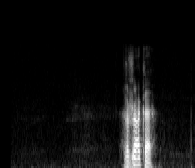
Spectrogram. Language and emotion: Russian, neutral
